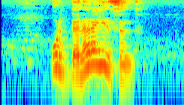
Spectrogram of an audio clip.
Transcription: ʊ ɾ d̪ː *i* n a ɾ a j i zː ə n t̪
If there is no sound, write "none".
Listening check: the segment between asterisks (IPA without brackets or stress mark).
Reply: æ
